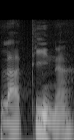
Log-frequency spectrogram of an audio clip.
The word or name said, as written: bathtub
